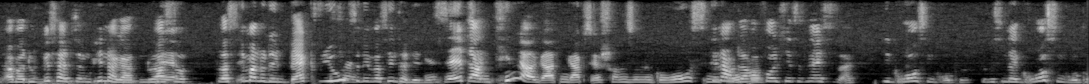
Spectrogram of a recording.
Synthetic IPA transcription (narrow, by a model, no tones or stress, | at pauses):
ʔaːbɐduːbɪsthaltz̥oːɪmkʰɪndɐɡaɐtn̩duːhastzoː | d̥uːhastʔɪmɐnuːɐdeːnbɛkv̥juːt͡sudeːmvashɪntɐdiːɐliːk̚z̥ɛlpsdaɪmkʰɪndɐɡaɐtn̩ɡaːpsjaːʃoːnzoːnəɡʁoːsn̩ɡ̥ənaʊdaːʁaʊfvɔltɪçjɛt͡stalsnɛːçstəsʔa̰ɪn | d̥iːɡʁoːsn̩ɡʁʊpʰəd̥uːbɪstɪndeːɐɡʁoːsn̩ɡʁʊpə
